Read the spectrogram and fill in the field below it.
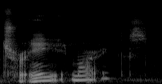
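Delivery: slow, whispered guess with a rise; unsure whisper. Real, not acted. Guessing what the Spanish ad says, whispered. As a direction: breathe the word as a doubtful guess.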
